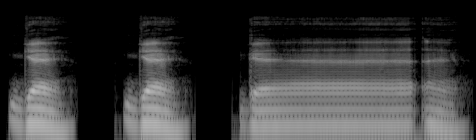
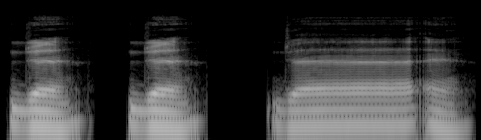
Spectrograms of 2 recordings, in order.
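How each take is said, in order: First: It is said with the Egyptian colloquial letter. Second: It is said with the eloquent Classical Arabic letter. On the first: The speaker calls it wrong. "and not" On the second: The speaker calls it right. "The correct pronunciation is"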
